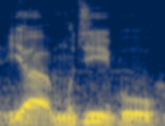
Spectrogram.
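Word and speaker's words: يا مجيب: তারপরে আপনারা ভিডিও স্ক্রিনের উপরে দেখতে পাচ্ছেন আল্লাহ রাব্বুল আলামিনের গুণবাচক সিফাতে একটি নাম, নামটির উচ্চারণ হচ্ছে ইয়া মুজিবু, ইয়া মুজিবু।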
